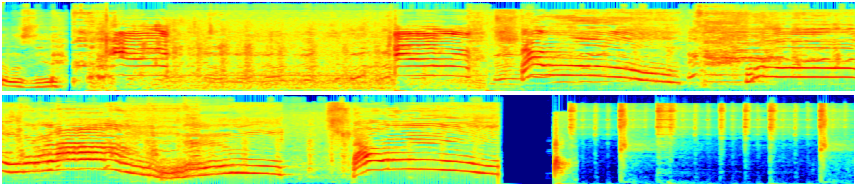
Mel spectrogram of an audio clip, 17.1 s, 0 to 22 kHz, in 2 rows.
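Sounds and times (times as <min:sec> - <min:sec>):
cat yowling: 0:00.7 - 0:11.2, 0:12.0 - 0:13.4.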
